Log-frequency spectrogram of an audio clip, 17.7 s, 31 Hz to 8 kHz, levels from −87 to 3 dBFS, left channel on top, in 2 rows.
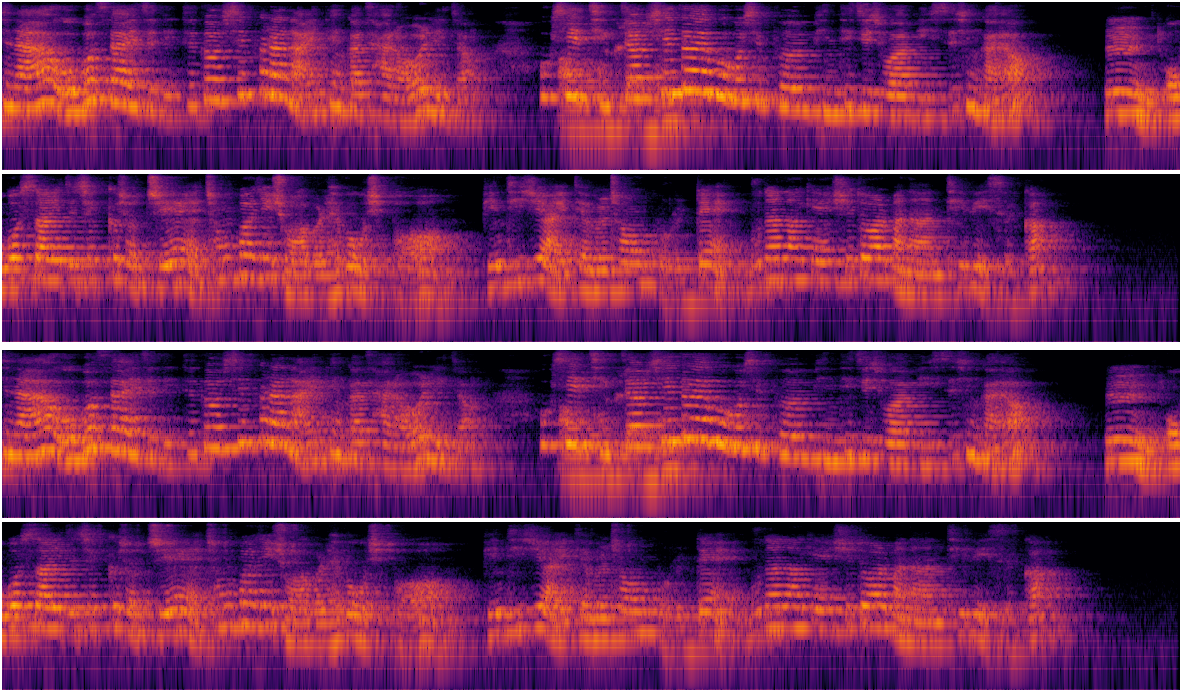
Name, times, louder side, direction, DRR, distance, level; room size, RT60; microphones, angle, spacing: voice 1, 0.0-7.7, left 1 dB, 25° left, -7 dB, 5.0 m, -25 dB
voice 2, 4.2-5.1 8.3-16.7, left 1 dB, 55° left, -3 dB, 6.1 m, -28 dB
27.5 x 9.8 x 4.2 m, 0.77 s
head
